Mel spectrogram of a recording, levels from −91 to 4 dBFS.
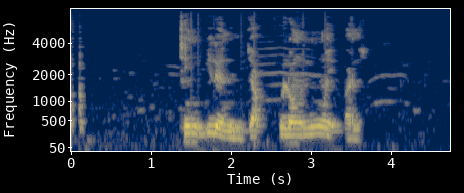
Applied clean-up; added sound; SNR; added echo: classical method Wiener filter.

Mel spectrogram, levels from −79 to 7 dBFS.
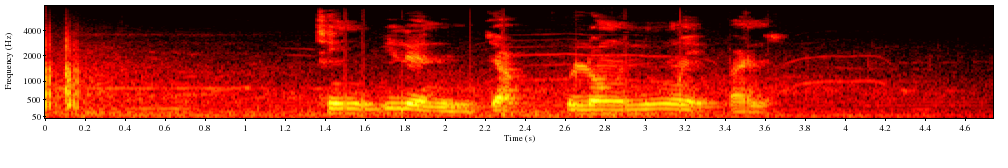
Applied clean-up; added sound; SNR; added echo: none; Crowd / Cheering / Fireworks; 9 dB; none.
